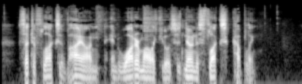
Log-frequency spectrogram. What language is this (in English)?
English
